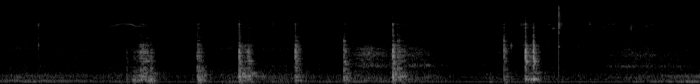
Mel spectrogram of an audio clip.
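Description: A cat gripping and biting a stuffed glove on a wooden stick: irregular light clicks and knocks, several close together in the middle seconds, with brief rubbing and rustling as the stick and glove shift against the cage floor.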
